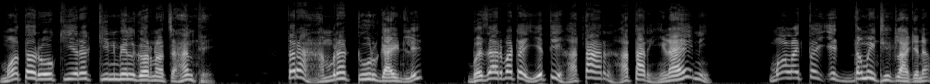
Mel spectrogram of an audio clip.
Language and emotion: Nepali, angry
